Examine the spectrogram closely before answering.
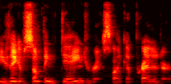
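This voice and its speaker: A man's fairly high, bright and sharp voice at a moderate pace, with ordinary pitch variation, on a very clean recording with a silent background. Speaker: instructor. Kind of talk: recorded lecture. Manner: measured tone.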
